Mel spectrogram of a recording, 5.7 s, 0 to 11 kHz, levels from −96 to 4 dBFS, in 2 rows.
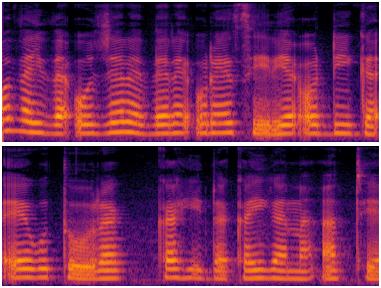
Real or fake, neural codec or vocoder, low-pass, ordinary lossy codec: real; none; none; none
